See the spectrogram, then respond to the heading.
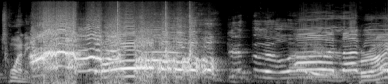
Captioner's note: cheering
